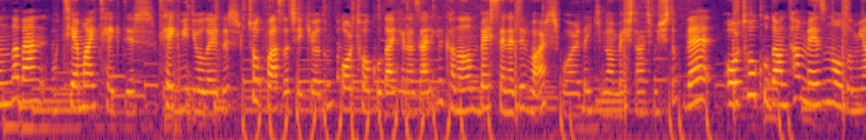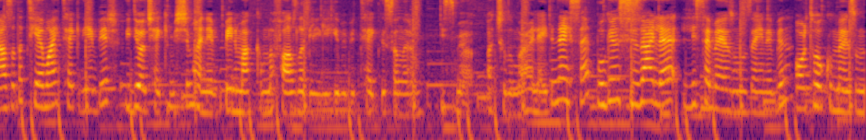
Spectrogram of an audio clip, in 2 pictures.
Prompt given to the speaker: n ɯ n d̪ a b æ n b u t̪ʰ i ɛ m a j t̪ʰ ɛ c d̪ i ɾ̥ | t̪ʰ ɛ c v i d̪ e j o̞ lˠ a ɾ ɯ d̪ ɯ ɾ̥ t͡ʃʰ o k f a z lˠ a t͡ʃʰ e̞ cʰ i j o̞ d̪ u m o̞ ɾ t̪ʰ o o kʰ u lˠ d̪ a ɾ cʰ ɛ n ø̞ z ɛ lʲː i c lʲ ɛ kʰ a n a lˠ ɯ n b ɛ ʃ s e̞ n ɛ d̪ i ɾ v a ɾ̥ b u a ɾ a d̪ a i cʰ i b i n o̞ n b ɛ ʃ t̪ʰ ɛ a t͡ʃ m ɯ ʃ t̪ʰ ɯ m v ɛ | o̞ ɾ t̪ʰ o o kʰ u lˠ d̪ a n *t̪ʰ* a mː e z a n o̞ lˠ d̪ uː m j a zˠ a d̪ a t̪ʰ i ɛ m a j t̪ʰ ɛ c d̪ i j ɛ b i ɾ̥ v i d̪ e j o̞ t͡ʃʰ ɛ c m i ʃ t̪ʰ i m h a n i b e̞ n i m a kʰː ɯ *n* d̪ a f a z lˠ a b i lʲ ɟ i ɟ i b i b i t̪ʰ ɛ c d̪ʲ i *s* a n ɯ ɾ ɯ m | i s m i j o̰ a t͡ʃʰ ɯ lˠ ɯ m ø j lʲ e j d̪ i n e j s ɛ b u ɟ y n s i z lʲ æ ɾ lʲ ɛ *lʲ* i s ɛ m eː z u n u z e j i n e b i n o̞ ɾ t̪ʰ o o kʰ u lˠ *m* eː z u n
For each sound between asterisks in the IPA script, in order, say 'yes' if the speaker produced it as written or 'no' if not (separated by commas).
yes, no, yes, yes, yes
